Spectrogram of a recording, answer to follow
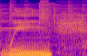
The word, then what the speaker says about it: Wein: It's spelled Wein, but it's pronounced Wein.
